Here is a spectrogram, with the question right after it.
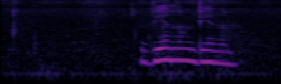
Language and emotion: Russian, neutral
